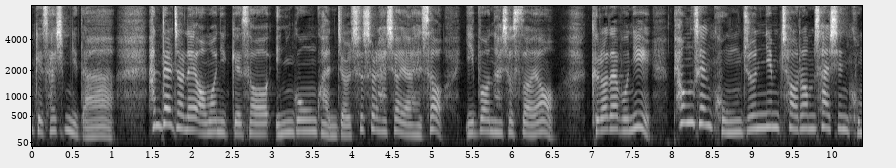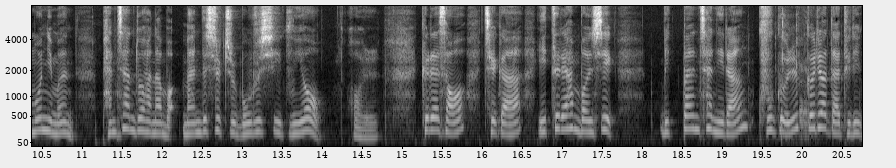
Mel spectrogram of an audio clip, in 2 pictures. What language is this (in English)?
Korean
